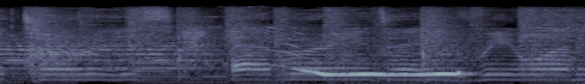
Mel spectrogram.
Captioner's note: Barney whining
